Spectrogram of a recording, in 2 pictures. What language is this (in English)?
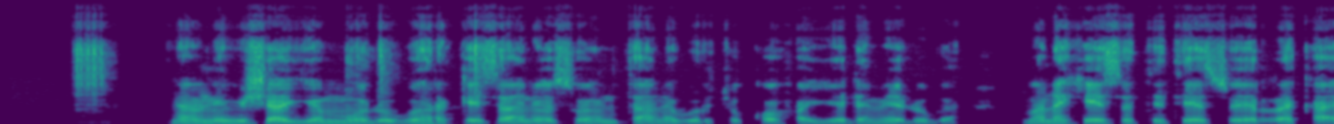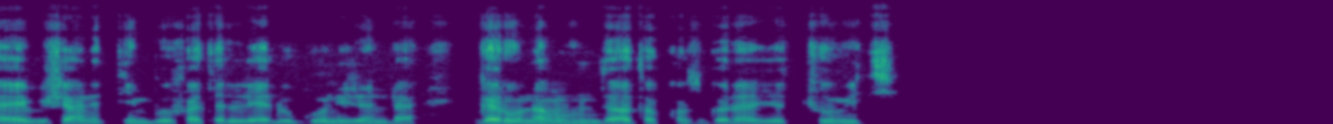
Oromo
